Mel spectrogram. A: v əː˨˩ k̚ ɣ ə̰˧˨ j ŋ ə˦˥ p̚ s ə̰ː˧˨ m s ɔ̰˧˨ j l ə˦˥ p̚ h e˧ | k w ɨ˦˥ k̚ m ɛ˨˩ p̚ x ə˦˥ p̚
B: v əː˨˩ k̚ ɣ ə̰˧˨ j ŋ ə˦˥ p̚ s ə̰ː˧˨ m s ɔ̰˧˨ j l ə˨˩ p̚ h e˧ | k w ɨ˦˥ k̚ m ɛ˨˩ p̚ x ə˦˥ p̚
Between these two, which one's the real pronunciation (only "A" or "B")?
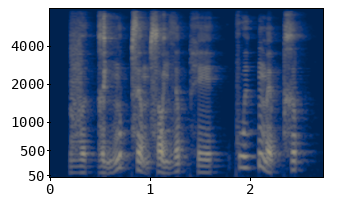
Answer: A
